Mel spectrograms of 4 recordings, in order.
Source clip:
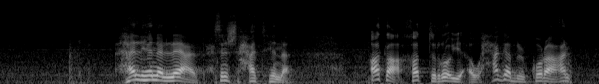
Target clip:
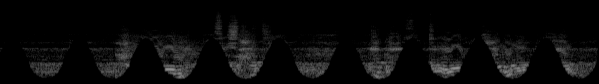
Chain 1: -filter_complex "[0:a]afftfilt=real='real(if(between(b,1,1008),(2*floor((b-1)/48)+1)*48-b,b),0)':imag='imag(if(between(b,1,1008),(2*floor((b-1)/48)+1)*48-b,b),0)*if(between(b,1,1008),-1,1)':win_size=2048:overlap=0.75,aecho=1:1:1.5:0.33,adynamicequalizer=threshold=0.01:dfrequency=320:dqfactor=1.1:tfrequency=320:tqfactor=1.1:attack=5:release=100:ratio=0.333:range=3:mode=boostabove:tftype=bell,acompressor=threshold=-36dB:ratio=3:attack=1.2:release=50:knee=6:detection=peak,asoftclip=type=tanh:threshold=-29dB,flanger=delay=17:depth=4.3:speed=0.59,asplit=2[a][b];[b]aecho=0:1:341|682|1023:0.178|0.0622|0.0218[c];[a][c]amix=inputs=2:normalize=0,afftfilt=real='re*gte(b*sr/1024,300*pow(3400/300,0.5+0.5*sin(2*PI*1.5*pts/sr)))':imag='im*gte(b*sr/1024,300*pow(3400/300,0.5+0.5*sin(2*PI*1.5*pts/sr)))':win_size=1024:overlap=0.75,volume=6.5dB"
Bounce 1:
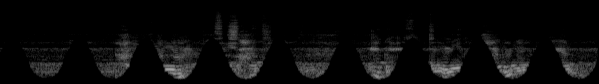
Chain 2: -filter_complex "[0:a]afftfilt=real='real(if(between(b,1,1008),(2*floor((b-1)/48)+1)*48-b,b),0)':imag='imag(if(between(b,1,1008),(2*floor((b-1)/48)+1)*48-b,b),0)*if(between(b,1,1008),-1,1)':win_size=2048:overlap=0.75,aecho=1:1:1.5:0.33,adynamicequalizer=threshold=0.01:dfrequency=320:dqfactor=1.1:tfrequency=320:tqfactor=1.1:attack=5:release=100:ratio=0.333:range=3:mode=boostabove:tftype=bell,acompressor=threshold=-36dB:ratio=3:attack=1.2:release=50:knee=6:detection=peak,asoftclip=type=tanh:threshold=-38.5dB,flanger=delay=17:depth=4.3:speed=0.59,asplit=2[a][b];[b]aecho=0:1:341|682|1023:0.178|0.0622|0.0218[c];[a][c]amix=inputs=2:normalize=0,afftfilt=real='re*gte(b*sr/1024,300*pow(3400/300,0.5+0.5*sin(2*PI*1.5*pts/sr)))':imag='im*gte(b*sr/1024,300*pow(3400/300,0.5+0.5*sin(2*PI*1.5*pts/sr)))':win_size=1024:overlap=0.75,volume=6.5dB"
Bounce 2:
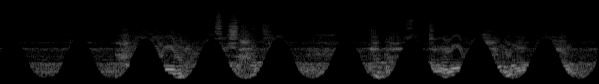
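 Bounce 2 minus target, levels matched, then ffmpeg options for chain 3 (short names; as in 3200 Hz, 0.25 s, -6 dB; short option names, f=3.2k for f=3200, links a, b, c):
250 Hz band +2.5 dB
-filter_complex "[0:a]afftfilt=real='real(if(between(b,1,1008),(2*floor((b-1)/48)+1)*48-b,b),0)':imag='imag(if(between(b,1,1008),(2*floor((b-1)/48)+1)*48-b,b),0)*if(between(b,1,1008),-1,1)':win_size=2048:overlap=0.75,aecho=1:1:1.5:0.33,acompressor=threshold=-36dB:ratio=3:attack=1.2:release=50:knee=6:detection=peak,asoftclip=type=tanh:threshold=-38.5dB,flanger=delay=17:depth=4.3:speed=0.59,asplit=2[a][b];[b]aecho=0:1:341|682|1023:0.178|0.0622|0.0218[c];[a][c]amix=inputs=2:normalize=0,afftfilt=real='re*gte(b*sr/1024,300*pow(3400/300,0.5+0.5*sin(2*PI*1.5*pts/sr)))':imag='im*gte(b*sr/1024,300*pow(3400/300,0.5+0.5*sin(2*PI*1.5*pts/sr)))':win_size=1024:overlap=0.75,volume=6.5dB"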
